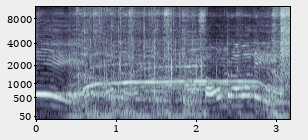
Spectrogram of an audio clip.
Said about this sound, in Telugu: ఈ బ్యూటిఫుల్ కపుల్కి ఒక్కసారి అందరూ గట్టిగా క్లాప్స్ కొట్టండి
